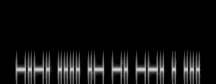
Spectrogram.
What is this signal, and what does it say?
Morse code, heard as a keyed tone, about 40 wpm, 700 Hz. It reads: CHANGES
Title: ES:S Suffix - Top 100 Words with Base Words 40wpm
